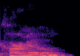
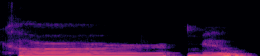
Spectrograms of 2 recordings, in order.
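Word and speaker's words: Carnot: uh the French engineer Carno sounds like Carno because he's French and French has a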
